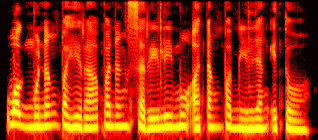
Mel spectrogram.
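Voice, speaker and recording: A woman plays a domineering daughter-in-law from an audio drama. She is cold and sanctimonious, giving orders like sermons. The voice sits fairly low and the recording is very dry. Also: steady tone, fast, warm tone, dry recording, close to an everyday voice. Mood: cold, preachy. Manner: preachy, commanding. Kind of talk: audio story character dialogue.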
